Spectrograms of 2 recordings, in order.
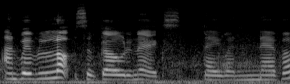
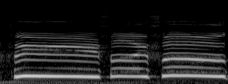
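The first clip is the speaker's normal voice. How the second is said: roaring giant; 8 semitones higher, 13 dB louder, much slower than usual. Acted. Giant falling.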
